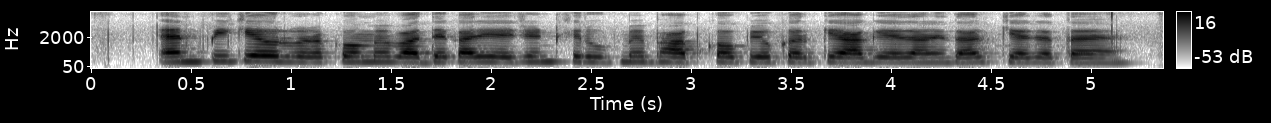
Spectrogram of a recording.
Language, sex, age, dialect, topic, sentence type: Hindi, female, 25-30, Hindustani Malvi Khadi Boli, agriculture, statement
